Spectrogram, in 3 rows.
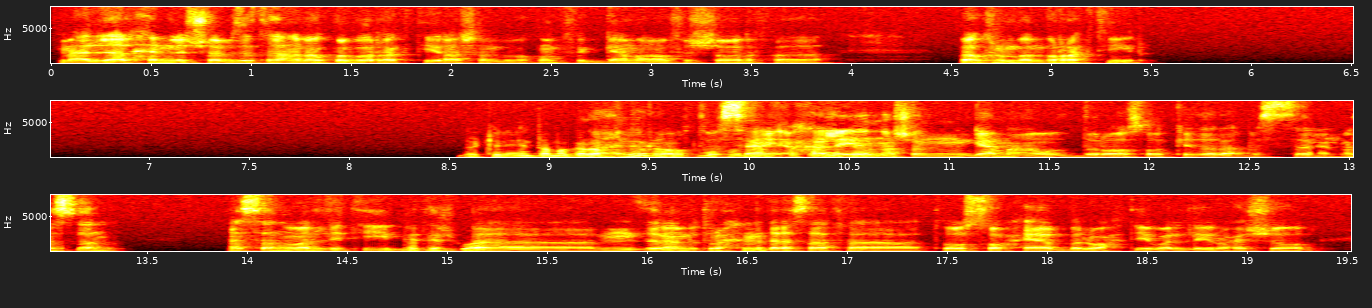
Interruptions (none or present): present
